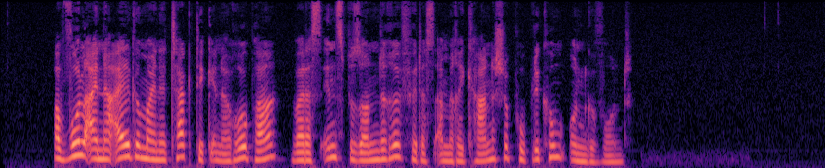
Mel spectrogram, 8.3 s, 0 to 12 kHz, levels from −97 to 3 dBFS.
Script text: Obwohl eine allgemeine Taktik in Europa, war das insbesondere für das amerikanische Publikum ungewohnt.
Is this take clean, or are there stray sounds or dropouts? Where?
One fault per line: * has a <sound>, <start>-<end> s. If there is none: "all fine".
all fine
